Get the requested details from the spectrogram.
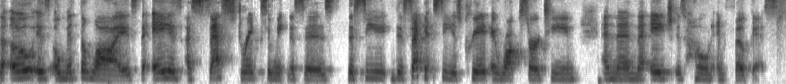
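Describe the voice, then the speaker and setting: A normal speaking voice from a woman, fairly high in pitch with ordinary pitch variation, at a fairly slow pace with hardly any pauses. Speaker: life coach. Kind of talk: online workshop Q&A.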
